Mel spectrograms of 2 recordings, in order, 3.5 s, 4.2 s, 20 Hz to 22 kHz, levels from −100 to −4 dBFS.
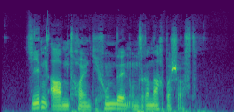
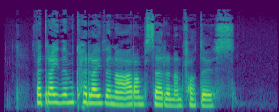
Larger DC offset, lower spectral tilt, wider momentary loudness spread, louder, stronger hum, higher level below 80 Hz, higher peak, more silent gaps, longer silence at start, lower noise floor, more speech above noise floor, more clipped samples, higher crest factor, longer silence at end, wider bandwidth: neither; about the same, -4.5 dB/octave vs -4.5 dB/octave; about the same, 10 LU vs 9 LU; second, -27 LUFS vs -22 LUFS; neither; first, -52 dBFS vs -76 dBFS; about the same, -8 dBFS vs -6 dBFS; neither; second, 0.4 s vs 0.55 s; second, -52 dBFS vs -69 dBFS; second, 25 dB vs 48 dB; neither; about the same, 20 dB vs 16 dB; second, 0.45 s vs 0.7 s; second, 13 kHz vs 16 kHz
